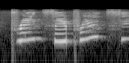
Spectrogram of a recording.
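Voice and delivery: very high, loud squealing call; crying out. A narrator's reading. Witches tug Cinder Hazel from the fireplace, high loud cries. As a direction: shriek for the prince. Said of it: "all the witches cried".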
